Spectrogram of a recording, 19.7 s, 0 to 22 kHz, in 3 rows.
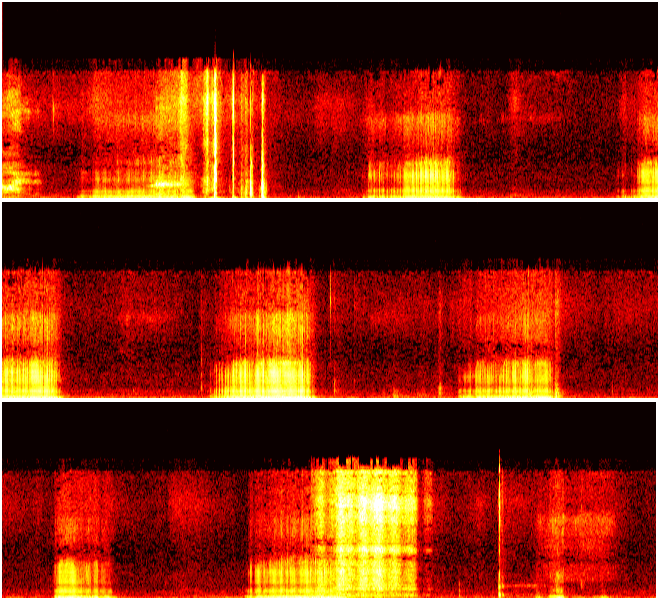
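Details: Sleeping cat snoring: soft, rasping snores with each breath, about 24 a minute, separated by silent pauses; ordinary snoring.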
